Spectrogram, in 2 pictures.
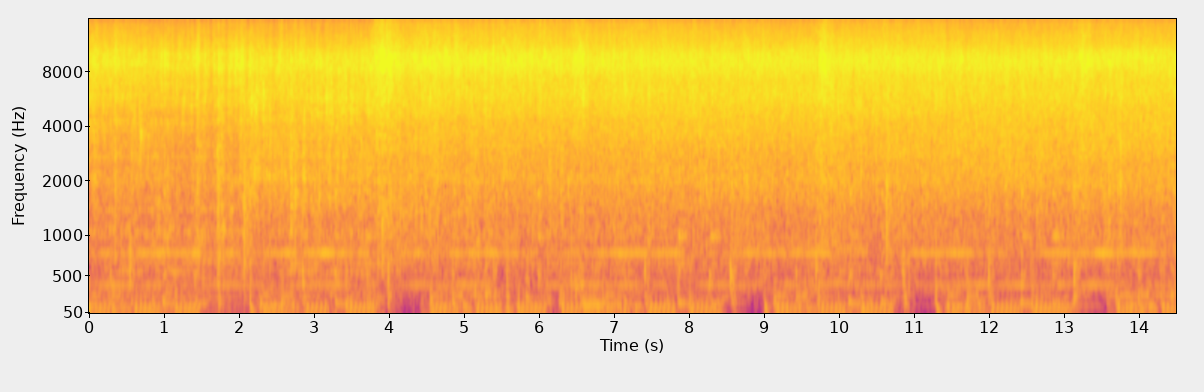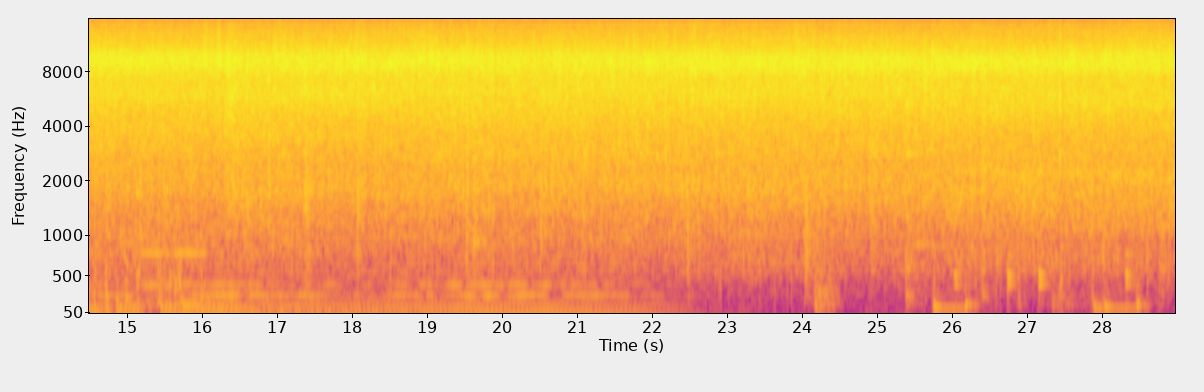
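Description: Raw chicken pieces sizzling loudly in hot oil in a cast-iron skillet as tongs lay them in and move them about. The sizzle starts abruptly as the first piece goes in and then holds steady.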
